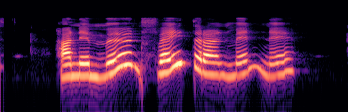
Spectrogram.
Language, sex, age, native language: Icelandic, female, 12, Icelandic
